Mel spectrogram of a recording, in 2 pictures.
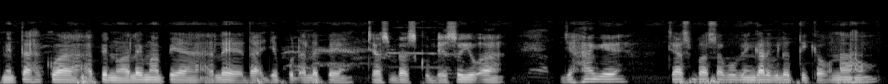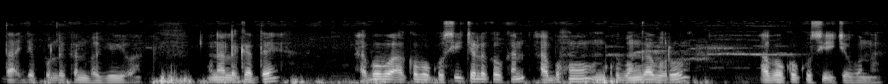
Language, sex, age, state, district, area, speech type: Santali, male, 45-60, Odisha, Mayurbhanj, rural, spontaneous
